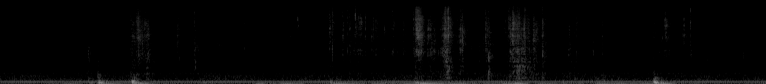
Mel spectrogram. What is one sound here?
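A foil card pack crinkles and tears.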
